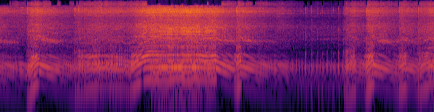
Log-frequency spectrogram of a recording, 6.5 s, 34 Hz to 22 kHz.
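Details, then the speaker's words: Krafterized Husqvarna 562XP Mark II chainsaw, warmed up, cutting oak: blips up and down, then holds a steady high scream at full throttle with no burble or four-stroking; clean, healthy running. "So, it's delivering fuel off how the motor runs. So, you know, it's just it's hard for me to explain. I'm no mechanic. I don't really care. This all runs good is what I'm getting at."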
